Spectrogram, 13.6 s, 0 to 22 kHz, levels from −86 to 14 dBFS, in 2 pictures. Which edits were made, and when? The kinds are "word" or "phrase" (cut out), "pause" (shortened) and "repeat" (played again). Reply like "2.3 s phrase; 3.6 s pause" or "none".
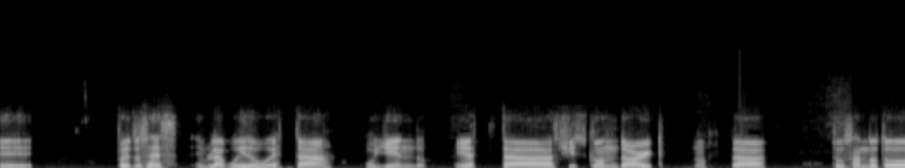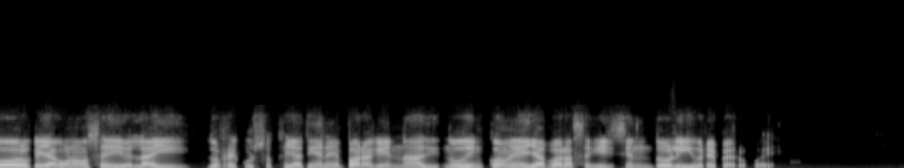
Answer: none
